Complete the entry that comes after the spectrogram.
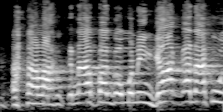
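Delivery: loud, high cry to God; imitated shout. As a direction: shout it out as the crucified man did. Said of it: "Dia teriak".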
